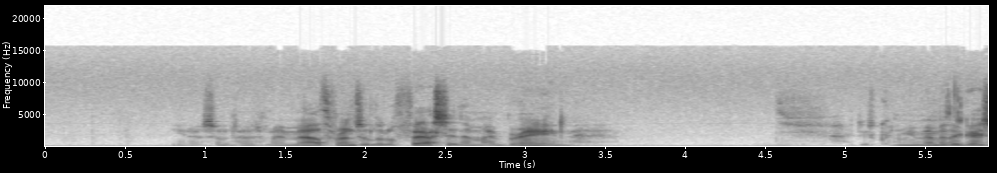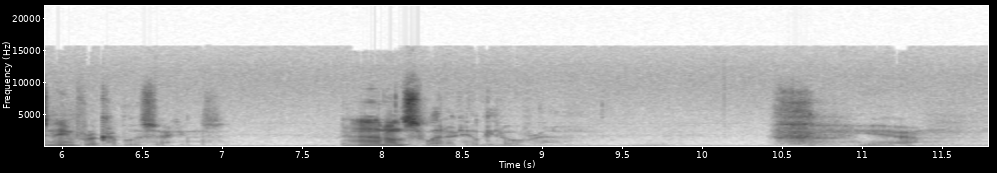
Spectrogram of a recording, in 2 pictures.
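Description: A younger man answers quietly, close by.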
